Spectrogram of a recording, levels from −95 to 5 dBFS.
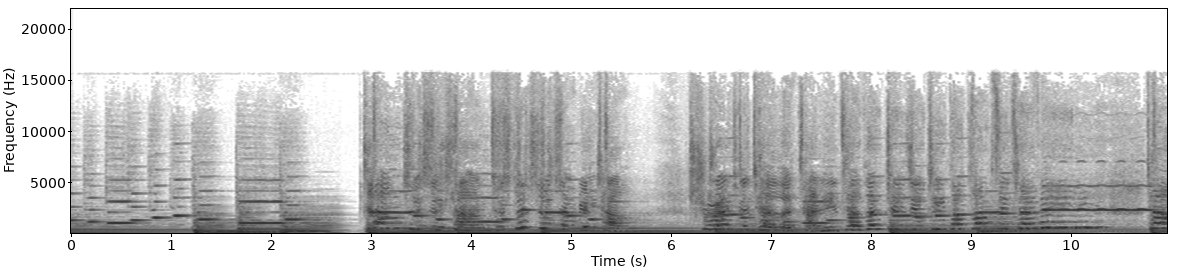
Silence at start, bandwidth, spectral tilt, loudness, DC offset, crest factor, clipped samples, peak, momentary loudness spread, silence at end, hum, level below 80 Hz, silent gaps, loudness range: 0 s; 16 kHz; -4.5 dB/octave; -17 LUFS; under 0.1%; 16 dB; under 0.1%; -2 dBFS; 6 LU; 0 s; none; -34 dBFS; none; 2 LU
